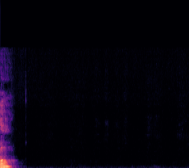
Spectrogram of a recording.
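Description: The end of a spoken word, then near silence.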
